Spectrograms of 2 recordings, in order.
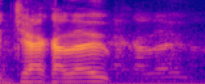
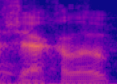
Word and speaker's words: jackalope: to pronounce right now I think it's called a Jackalope a jack no not a jackal Lantern it is a jackalo those are the things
